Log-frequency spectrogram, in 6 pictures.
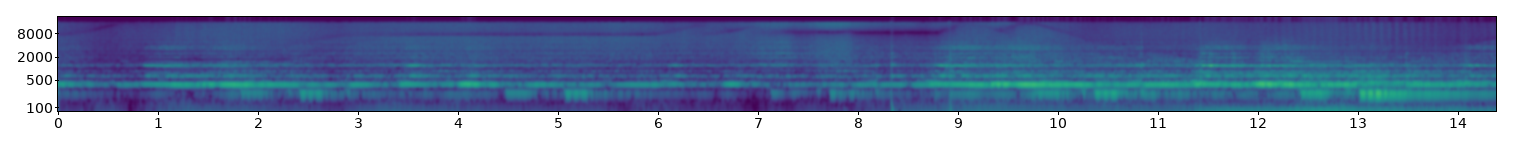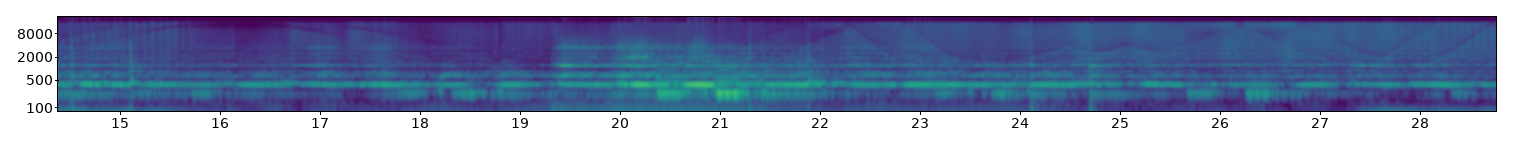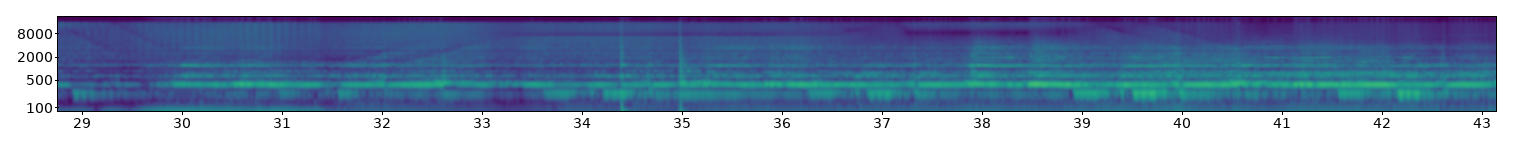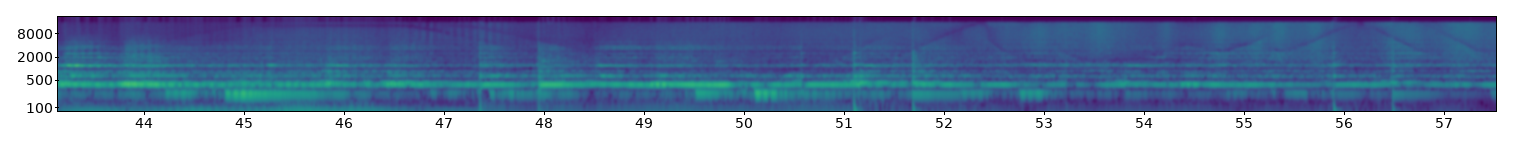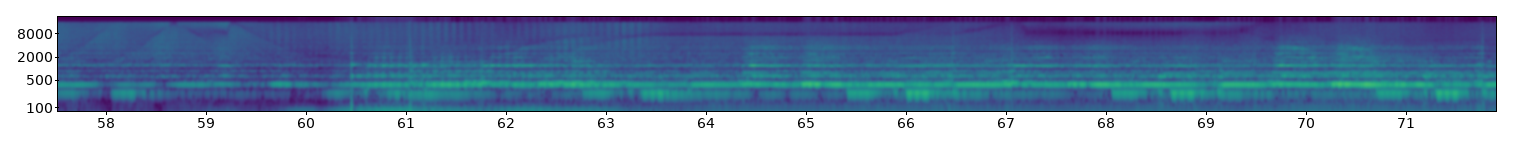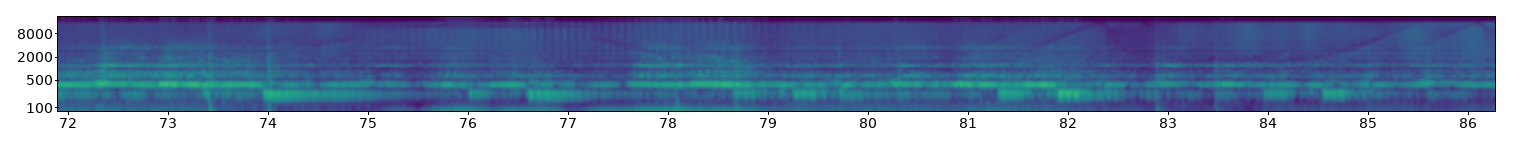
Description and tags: a collection of sinister, granular synthesized sounds, designed to be used in a cinematic way.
